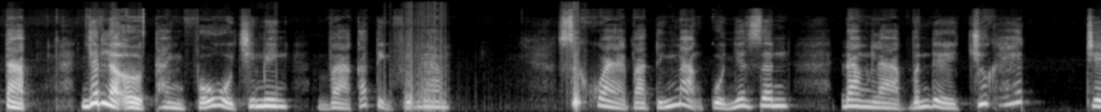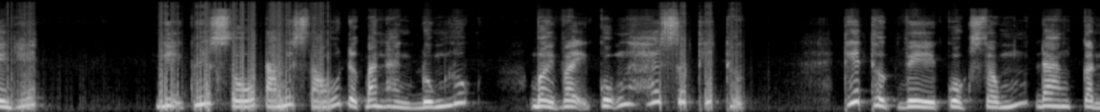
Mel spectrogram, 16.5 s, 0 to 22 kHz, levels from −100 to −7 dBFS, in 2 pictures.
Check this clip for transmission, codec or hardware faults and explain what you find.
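The speech has two kinds of fault: two sudden level drops early on, and three bursts of processor overload crackle.

Microphone volume stepped down: at 1.05 s the whole signal, speech and background alike, drops by about 6 dB in one step, and at 2.07 s it drops again by about 4 dB. The likely cause is call software judging the microphone too hot and cutting the device's input gain, so the level falls abruptly and doesn't recover.

Processor overload crackle: from 2.88 to 4.46 s, 8.31 to 10.73 s and 13.20 to 14.52 s, a gritty tearing crackle rides on the speech. The processor is failing to finish its audio buffers on time, over and over. Each late buffer is replaced by a short gap of silence, and the hard edges of those gaps produce the crackle. The texture suggests buffers of about 3 ms, with hundreds of deadlines missed in each burst. The crackle stops once the load eases.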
